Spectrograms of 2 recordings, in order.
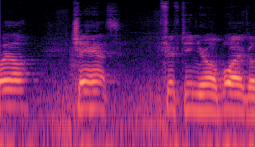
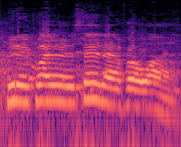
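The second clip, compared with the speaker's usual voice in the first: loud, higher, laughing as he talks; 8 semitones higher, 9 dB louder than usual. Real, not acted. Dad recalling his son's confusion, real laughter. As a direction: carry the laugh through the words.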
